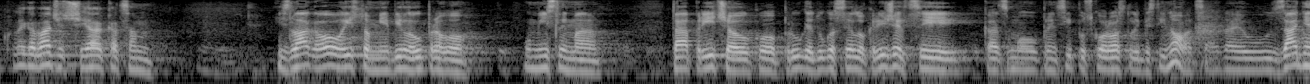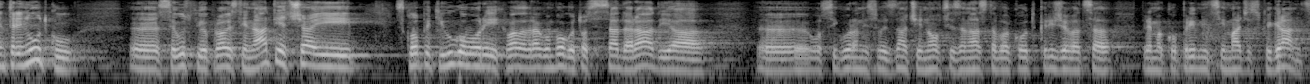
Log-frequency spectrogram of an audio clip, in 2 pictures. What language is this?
Croatian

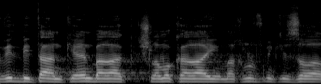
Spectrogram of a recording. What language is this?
Hebrew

